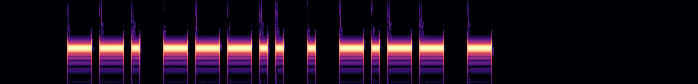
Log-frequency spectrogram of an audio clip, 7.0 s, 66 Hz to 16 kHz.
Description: Morse code, heard as a keyed tone, about 15 wpm, 700 Hz. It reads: G8EYT
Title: DXCC-100 Call Signs - 5 Characters - Repeated 3x - 15wpm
